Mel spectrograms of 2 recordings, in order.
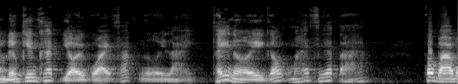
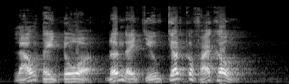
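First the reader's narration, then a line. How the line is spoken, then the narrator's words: Frightened but forced shout. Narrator (Vietnamese): Tuy thầm giật mình khiếp hãi, song Long Điểu Kiếm Khách cũng cố dằn y đưa giọng quát lên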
